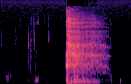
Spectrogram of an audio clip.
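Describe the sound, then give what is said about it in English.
A few soft gulping and mouth sounds of someone swallowing a drink of water, followed by a loud, breathy satisfied exhale lasting about half a second. “Excuse me, I got to take a drink of water here.”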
